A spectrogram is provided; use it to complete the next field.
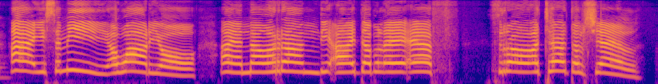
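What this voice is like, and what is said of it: High-pitched mock Italian Wario voice. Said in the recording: “I'm going to probably do an offensive accent here. That's not accurate at all ... It wasn't even Italian. It was just high-pitched. The Wario”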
